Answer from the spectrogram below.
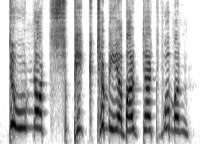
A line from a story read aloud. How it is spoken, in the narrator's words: cried Professor Trelawney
